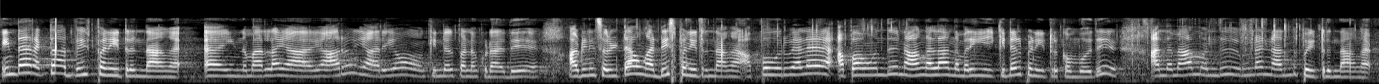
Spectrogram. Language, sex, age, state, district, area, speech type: Tamil, female, 30-45, Tamil Nadu, Ariyalur, rural, spontaneous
